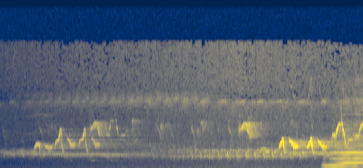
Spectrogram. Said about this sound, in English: Swainson's thrush. One of those birds that has a beautiful song, but you don't see them that often. They hang out in thick forests, and they are migrating at night.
